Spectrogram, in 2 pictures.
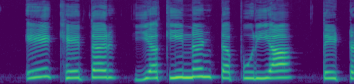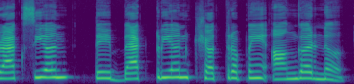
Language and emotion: Dogri, neutral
